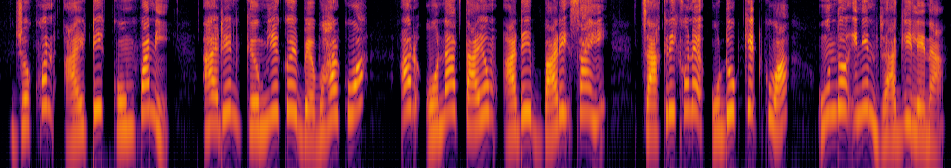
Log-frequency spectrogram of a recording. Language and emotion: Santali, angry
